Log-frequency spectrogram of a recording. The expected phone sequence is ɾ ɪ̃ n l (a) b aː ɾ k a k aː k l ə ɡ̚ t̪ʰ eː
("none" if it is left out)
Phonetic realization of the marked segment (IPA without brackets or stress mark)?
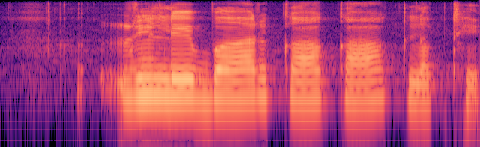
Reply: e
